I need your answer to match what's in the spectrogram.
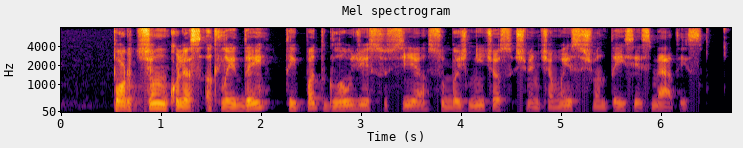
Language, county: Lithuanian, Vilnius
